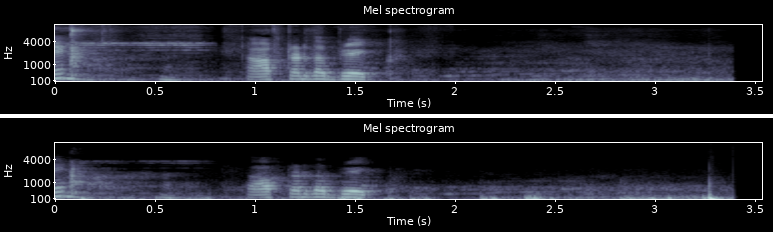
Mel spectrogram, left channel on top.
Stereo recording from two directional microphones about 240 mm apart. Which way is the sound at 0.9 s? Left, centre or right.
Left.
